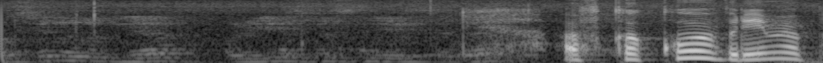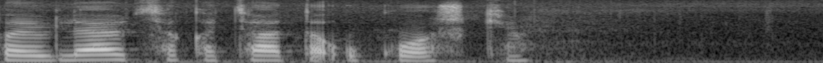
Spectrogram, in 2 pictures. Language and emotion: Russian, neutral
